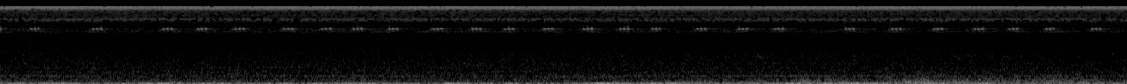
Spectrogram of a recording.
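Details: Summer countryside crickets chirping in a golden wheat field, a light breeze blowing: an even train of high, bright pulses, roughly three per second, carried over steady low wind noise that swells slightly near the end.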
